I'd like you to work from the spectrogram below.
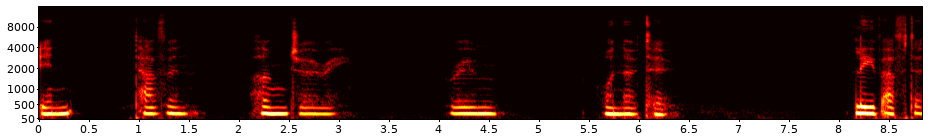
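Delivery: speaking in a whisper. A character secretly passes on a meeting place, whispering. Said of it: "she's whispering this".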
